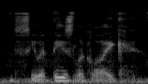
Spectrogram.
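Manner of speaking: drops to an unvoiced whisper while peering close; hushed murmur under the breath. Real, not acted. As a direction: breathe the words as you lean in to look.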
